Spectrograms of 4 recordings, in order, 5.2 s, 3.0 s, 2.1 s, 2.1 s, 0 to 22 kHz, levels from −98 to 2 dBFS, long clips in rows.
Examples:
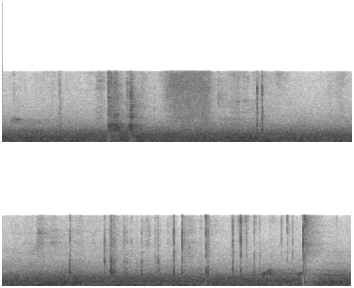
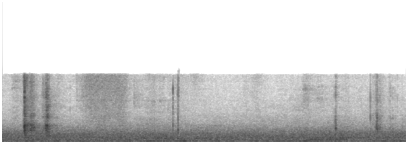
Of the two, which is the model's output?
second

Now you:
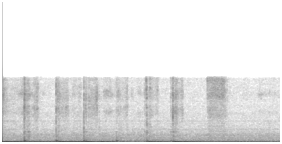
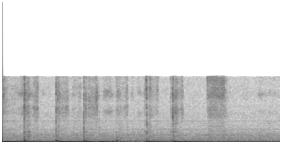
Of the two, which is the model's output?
first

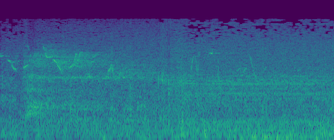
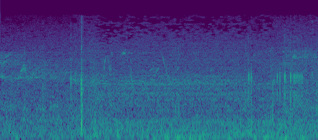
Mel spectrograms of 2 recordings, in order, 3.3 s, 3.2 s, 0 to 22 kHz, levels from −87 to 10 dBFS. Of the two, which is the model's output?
second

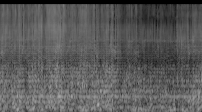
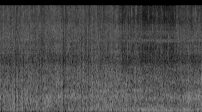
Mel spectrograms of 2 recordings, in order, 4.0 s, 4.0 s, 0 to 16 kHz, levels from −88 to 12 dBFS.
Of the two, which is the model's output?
first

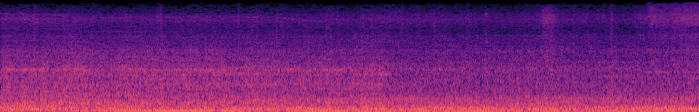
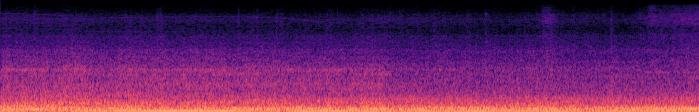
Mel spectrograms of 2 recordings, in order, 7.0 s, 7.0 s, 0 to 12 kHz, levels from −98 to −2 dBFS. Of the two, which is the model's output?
first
